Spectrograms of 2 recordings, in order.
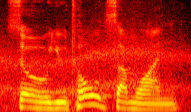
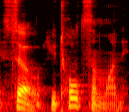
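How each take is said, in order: First: Slow, drawn-out spooky voice; eerie, stretched-out demonic voice; scary voice. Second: Understated imitation of a scary voice; retold scary voice. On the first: Acted. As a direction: say it slowly like a menacing phantom. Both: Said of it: "It was a very scary voice".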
